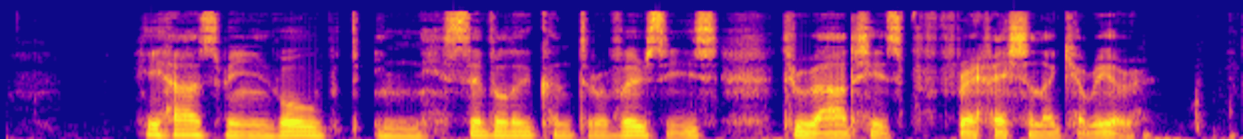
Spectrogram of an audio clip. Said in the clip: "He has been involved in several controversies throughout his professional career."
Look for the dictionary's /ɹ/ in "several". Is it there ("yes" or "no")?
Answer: no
